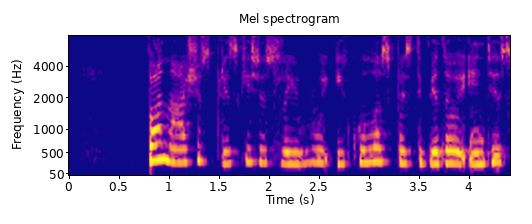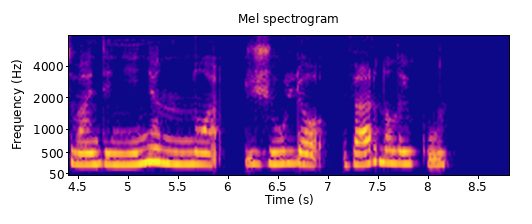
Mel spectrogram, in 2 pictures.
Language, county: Lithuanian, Vilnius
